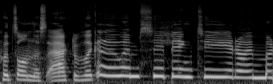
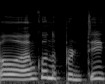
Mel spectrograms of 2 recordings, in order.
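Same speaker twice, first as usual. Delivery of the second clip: put-on Jamaican accent, said more quietly; 4 dB quieter than usual. Showing how Miss Cleo talks: Miss Cleo voice. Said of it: "She's, like, Jamaican".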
